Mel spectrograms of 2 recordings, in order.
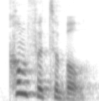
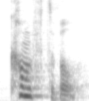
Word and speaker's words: comfortable: add an extra syllable the wrong pronunciation is comfortable the correct pronunciation is comfortable comfortable your turn Okay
